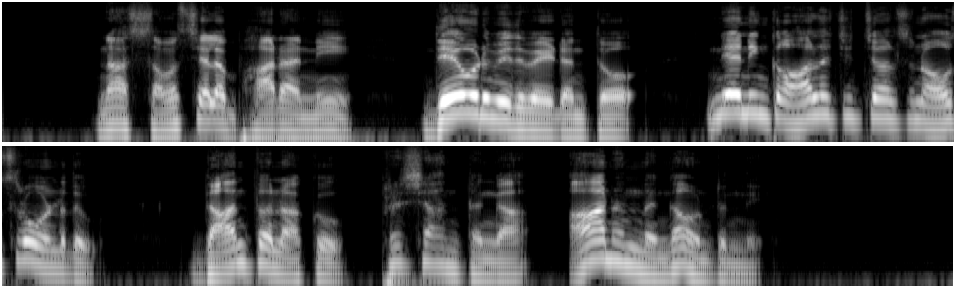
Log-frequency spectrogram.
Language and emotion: Telugu, happy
